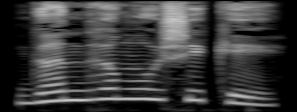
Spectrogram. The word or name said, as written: ಗಂಧಮೂಷಿಕೆ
